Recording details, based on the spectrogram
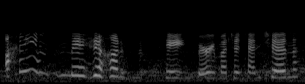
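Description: A woman's voice: high-pitched, moderate pace, a crowd in the background, lightly acted. A woman playing an anxious, scatterbrained young woman in an audio drama, hesitant and stammering. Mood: timid, hesitant. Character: anxious, flustered, scatterbrained young female policyholder.

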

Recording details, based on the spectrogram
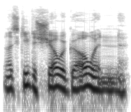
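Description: Male sleep podcast host, middle-aged, mid-pitched and croaky, silly meandering monologue with repeats and unfinished thoughts. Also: fairly even intonation, unhurried. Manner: silly, whimsical. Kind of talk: rambling bedtime monologue.

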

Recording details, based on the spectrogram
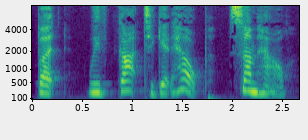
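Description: An actress playing a resolute, quick-witted newspaperwoman in a 1940s-style radio drama. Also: on the high side, a little mellow, husky. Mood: urgent, resolute. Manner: decisive, urgent instructions. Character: Anne Rogers, quick-thinking, resolute newspaperwoman heroine.

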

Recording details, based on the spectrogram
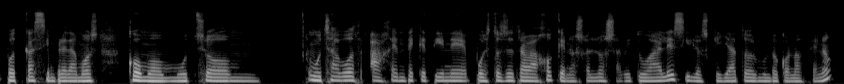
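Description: A woman's voice: sits low, mellow, no echo, studio quality. A woman from hosting a conversational podcast interview, chatty and feeling her way through her phrasing. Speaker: podcast host.

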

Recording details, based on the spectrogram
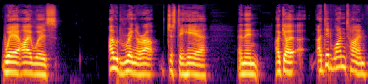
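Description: An English comedian in his fifties talks about himself with a rambling, self-mocking flow. He keeps stopping and restarting, and slips in quick put-on voices for his jokes. His accent is English, with a faint New Zealand touch. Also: mid-range voice, smooth. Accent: English with a bit of New Zealand. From England. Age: 50s. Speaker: comedian, interview guest. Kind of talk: candid, self-mocking interview chat.

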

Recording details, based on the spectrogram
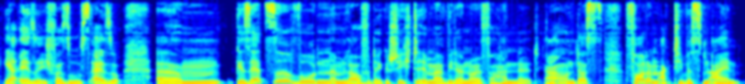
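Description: A woman plays a reflective police officer in an audio drama interview. She explains carefully with halting repeats, in an ordinary mid-pitched voice. The sound is dry and close. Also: a little mellow, no room sound, natural voice. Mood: earnest. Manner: hesitant, explanatory, repeats words, tags with "ja". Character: thoughtful, self-critical female police officer being interviewed. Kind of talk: scripted radio drama interview.

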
